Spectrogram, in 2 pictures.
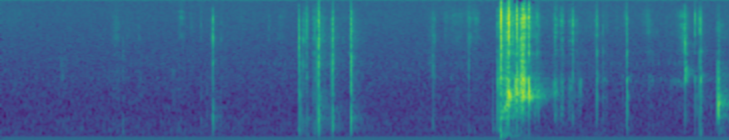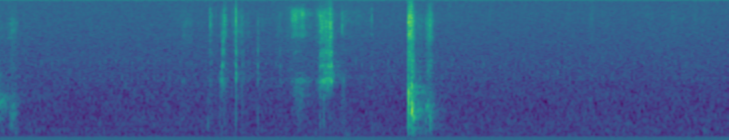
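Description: Hollow plastic surprise-egg capsule handled and opened by hand: scattered plastic clicks, with a burst of crackling about four seconds in, then lighter clicks and rustles as the small plastic toy figure is taken out and turned in the fingers.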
